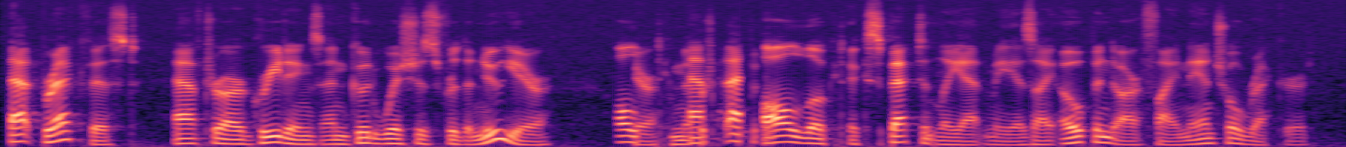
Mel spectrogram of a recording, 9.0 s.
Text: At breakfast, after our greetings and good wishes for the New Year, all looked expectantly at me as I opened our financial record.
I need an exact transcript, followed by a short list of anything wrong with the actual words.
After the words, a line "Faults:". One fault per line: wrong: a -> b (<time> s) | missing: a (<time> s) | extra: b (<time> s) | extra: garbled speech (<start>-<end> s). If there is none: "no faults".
At breakfast, after our greetings and good wishes for the New Year, [garbled] all looked expectantly at me as I opened our financial record.
Faults:
extra: garbled speech (4.1-5.0 s)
